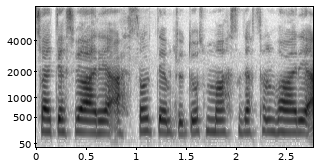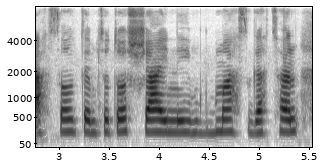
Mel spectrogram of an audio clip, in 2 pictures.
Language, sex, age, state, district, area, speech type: Kashmiri, female, 30-45, Jammu and Kashmir, Shopian, rural, spontaneous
